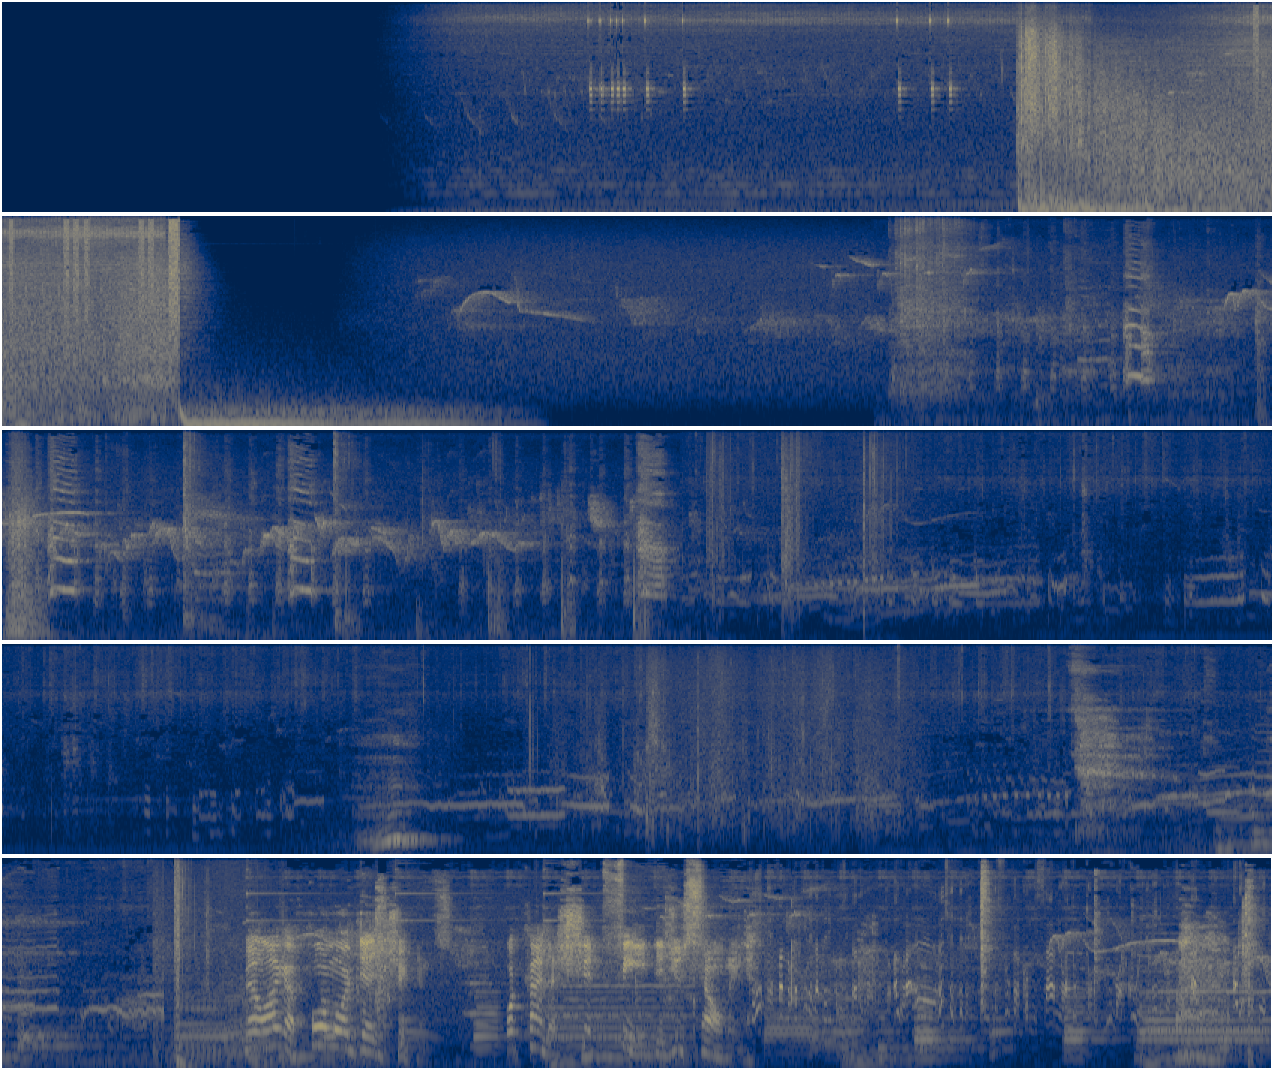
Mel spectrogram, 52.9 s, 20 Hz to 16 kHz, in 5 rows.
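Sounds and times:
chickens clucking: 0:03.8 - 0:08.4, 0:17.9 - 0:52.9
low rumble: 0:08.5 - 0:15.1.

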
